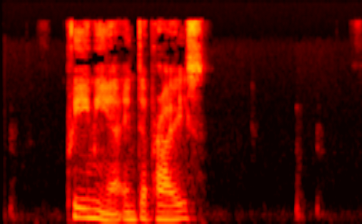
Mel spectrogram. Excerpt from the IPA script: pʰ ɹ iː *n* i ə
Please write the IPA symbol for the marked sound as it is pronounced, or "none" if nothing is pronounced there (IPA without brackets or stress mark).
m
